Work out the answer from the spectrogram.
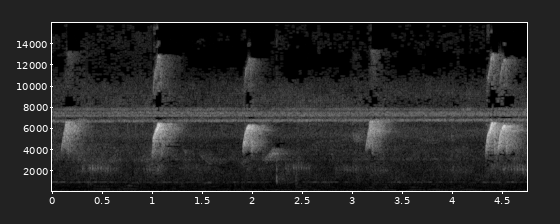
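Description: A bird calling repeatedly: short, high, falling chirps about once a second, the last a quick double, over a steady high-pitched whine in the background.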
